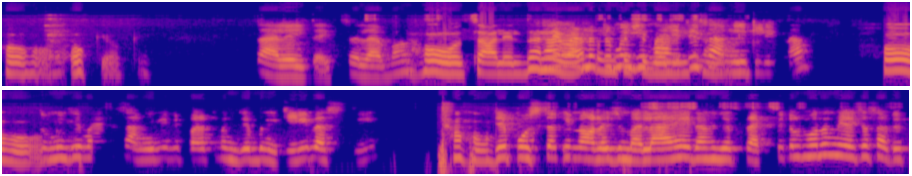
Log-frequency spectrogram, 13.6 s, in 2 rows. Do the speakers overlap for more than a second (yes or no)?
yes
